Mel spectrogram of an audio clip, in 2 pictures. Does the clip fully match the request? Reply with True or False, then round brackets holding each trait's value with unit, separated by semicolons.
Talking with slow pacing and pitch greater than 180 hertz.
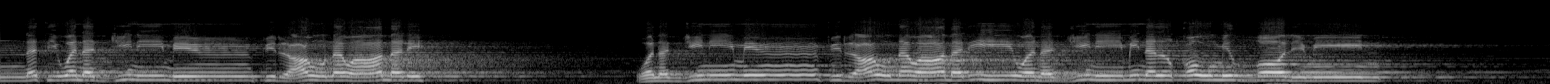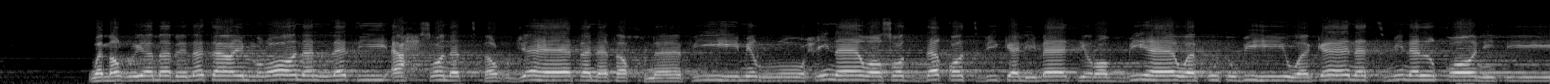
True (55 wpm; 190 Hz)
